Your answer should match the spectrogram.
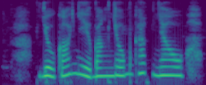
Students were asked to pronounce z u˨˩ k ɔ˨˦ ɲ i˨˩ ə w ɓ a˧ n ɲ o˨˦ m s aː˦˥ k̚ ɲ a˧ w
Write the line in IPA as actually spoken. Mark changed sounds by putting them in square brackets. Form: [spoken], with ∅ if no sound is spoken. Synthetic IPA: z u˨˩ k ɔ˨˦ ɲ i˨˩ ə w ɓ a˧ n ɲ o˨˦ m [x] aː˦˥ k̚ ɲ a˧ w

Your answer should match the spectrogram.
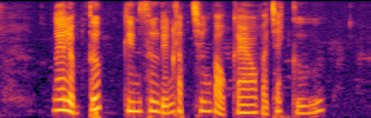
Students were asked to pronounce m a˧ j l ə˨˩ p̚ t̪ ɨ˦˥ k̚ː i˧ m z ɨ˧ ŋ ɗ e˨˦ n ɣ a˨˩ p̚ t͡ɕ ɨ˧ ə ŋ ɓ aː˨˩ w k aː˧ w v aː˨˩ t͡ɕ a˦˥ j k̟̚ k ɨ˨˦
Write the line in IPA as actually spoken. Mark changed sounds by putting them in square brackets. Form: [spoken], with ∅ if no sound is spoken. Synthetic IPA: [ŋ] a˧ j l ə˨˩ p̚ t̪ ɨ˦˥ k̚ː i˧ m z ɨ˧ ŋ ɗ e˨˦ n ɣ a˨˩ p̚ t͡ɕ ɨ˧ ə ŋ ɓ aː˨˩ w k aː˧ w v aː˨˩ t͡ɕ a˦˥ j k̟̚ k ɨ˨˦

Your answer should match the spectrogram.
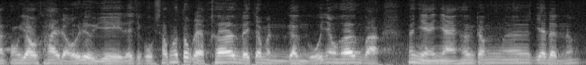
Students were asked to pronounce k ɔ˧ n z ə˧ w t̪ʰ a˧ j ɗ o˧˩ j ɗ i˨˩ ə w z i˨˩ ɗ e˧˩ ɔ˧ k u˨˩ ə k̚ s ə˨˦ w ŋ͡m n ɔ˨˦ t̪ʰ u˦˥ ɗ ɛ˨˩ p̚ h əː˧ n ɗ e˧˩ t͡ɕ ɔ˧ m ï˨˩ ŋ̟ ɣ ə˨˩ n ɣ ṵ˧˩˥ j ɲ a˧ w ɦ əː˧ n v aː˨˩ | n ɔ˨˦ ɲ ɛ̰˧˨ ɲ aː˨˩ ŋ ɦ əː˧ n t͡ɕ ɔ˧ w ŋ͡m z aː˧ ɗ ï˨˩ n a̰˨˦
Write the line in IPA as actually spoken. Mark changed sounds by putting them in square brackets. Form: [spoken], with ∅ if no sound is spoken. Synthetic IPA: k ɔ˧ n z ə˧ w t̪ʰ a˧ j ɗ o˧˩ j ɗ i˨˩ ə w z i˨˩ ɗ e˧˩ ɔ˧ k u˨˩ ə k̚ s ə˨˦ w ŋ͡m n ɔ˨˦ [t̪] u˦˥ ɗ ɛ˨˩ p̚ h əː˧ n ɗ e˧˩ t͡ɕ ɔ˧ m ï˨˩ ŋ̟ ɣ ə˨˩ n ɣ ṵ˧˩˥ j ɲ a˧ w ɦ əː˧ n v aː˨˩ | n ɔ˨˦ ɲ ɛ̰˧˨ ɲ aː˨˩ ŋ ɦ əː˧ n t͡ɕ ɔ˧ w ŋ͡m z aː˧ ɗ ï˨˩ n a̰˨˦

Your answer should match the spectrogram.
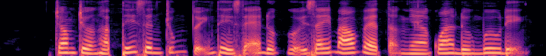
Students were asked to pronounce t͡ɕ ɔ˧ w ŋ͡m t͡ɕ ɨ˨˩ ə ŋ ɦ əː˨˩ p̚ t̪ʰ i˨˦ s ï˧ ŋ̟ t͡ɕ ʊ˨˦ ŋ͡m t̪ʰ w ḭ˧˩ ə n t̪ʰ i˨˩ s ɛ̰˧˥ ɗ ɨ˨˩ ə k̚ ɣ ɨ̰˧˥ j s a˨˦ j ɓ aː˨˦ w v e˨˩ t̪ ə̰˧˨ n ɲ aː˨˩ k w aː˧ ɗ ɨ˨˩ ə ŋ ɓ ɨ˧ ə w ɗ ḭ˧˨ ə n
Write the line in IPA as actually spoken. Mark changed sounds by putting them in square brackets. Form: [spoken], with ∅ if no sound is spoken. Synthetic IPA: t͡ɕ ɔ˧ w ŋ͡m t͡ɕ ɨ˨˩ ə ŋ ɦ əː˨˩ p̚ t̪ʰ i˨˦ s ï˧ ŋ̟ t͡ɕ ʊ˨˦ ŋ͡m [t̪] w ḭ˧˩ ə n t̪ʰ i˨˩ s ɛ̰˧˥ ɗ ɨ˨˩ ə k̚ ɣ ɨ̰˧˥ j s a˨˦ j ɓ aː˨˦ w v e˨˩ t̪ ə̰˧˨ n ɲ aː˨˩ k w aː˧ ɗ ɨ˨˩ ə ŋ ɓ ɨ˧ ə w ɗ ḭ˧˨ ə n

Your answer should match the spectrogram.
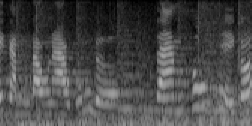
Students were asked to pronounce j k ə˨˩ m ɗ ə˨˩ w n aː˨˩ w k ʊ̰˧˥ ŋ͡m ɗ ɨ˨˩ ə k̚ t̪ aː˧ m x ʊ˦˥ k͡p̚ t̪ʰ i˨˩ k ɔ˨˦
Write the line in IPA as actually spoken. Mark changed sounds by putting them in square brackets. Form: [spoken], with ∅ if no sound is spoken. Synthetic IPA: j k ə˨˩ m ɗ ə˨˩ w n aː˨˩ w k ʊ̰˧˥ ŋ͡m ɗ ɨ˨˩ ə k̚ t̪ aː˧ m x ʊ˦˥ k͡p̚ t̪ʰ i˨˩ k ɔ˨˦

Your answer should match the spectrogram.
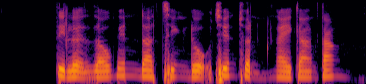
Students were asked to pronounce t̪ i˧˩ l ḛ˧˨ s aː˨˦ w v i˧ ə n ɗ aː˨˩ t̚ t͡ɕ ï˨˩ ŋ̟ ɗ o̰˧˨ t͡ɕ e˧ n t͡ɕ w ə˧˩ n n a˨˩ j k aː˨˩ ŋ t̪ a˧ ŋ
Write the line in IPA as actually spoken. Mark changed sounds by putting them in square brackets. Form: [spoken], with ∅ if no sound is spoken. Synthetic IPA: t̪ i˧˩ l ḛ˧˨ [z] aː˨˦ w v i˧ ə n ɗ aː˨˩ t̚ t͡ɕ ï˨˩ ŋ̟ ɗ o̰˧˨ t͡ɕ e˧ n t͡ɕ w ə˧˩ n [ŋ] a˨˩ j k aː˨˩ ŋ t̪ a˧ ŋ

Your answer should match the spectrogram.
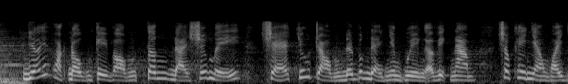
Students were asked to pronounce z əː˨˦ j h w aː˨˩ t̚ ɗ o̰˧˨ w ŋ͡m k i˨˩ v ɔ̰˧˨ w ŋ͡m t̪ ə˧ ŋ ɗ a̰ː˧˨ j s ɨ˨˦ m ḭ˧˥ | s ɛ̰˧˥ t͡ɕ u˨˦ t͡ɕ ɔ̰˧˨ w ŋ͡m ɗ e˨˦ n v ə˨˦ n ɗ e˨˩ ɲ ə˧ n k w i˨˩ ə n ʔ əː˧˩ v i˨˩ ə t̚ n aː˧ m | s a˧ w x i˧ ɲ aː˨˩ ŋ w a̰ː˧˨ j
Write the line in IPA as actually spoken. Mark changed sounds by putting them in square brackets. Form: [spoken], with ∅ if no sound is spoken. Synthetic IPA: z əː˨˦ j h w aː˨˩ t̚ ɗ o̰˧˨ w ŋ͡m k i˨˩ v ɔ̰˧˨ w ŋ͡m t̪ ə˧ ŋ ɗ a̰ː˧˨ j s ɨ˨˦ m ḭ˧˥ | s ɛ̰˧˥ t͡ɕ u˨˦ t͡ɕ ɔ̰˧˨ w ŋ͡m ɗ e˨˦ n v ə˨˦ n ɗ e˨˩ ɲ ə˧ n k w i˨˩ ə n ʔ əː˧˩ v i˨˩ ə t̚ n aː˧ m | s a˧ w x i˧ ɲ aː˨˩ ŋ w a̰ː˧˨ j

